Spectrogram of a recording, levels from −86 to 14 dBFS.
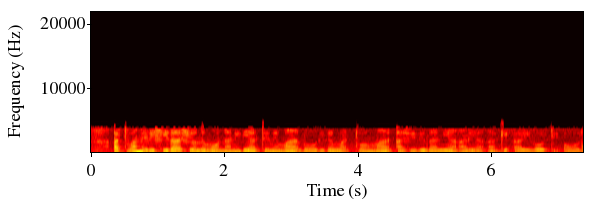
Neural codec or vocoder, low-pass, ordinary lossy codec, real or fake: vocoder, 44.1 kHz, 128 mel bands every 256 samples, BigVGAN v2; 19.8 kHz; AAC, 16 kbps; fake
